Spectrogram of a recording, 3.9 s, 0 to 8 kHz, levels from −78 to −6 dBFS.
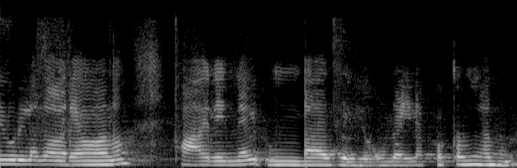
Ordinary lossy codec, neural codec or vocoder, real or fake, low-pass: none; codec, 16 kHz, 1 kbps, X-Codec, HuBERT features, trained on general audio; fake; 7.2 kHz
